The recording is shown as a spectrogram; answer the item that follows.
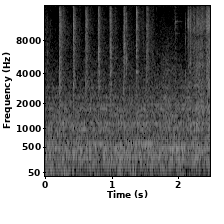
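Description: Hand patting and tapping over loose sand on a craft board: a quick series of about ten sharp taps, roughly five a second.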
